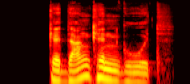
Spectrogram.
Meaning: mindset, philosophy
- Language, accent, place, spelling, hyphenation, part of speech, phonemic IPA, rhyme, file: German, Germany, Berlin, Gedankengut, Ge‧dan‧ken‧gut, noun, /ɡəˈdankn̩ˌɡuːt/, -uːt, De-Gedankengut.ogg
